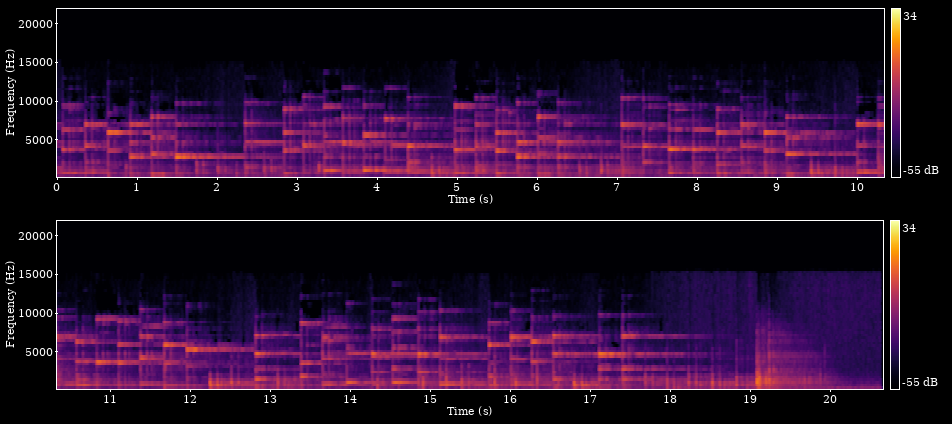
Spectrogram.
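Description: Music played on a glockenspiel-like mallet instrument: a quick, continuous run of bright, ringing struck notes. The notes stop about two seconds before the end, followed by a short burst of noise.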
